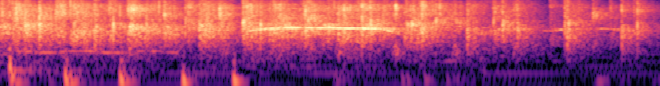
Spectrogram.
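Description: A burst of clapping from a small group, steady and fairly loud, with some hands beating heavier low thumps and faint voices and a whistle-like tone mixed in.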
